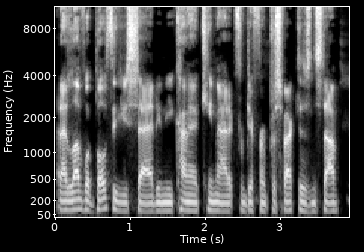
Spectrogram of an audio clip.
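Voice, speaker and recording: Lowish-voiced man hosting, rambling casually. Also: little pitch movement, quick pace, no echo, clean studio sound. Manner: rambling, repeats words while forming questions. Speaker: podcast host. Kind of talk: casual conversational interviewing.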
